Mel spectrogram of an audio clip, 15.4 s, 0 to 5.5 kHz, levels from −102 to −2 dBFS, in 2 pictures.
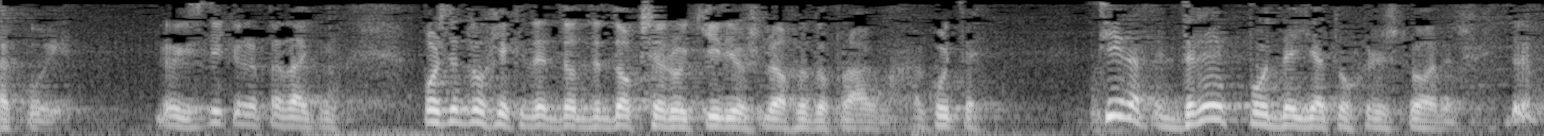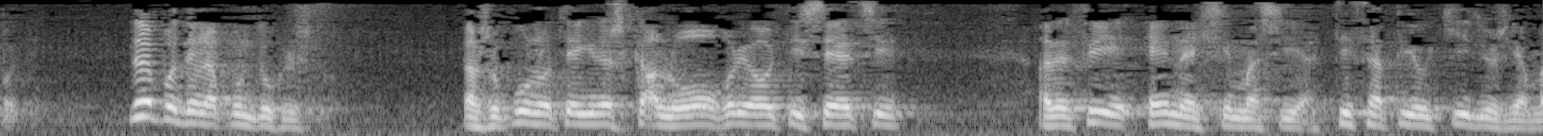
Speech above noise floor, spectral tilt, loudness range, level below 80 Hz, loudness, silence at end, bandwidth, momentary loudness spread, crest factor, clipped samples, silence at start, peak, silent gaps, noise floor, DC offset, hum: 32 dB; -8 dB/octave; 3 LU; -54 dBFS; -22 LUFS; 0 s; 5.4 kHz; 10 LU; 16 dB; under 0.1%; 0 s; -6 dBFS; none; -54 dBFS; under 0.1%; none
